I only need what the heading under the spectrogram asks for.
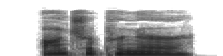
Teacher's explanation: with the stress on the last syllable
